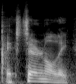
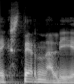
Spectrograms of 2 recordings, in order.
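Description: First: "Externally" with a dark L, like "ex-ter-nolly"; English-style "Externally", stress on TER; English pronunciation. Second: "externally" with Spanish vowels and a clear "-nali" ending; hispanicised "externally", ex-ter-NA-li; Spanish-style mispronunciation. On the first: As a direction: say "Externally" with reduced English vowels. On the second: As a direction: say "externally" as read in Spanish, full A. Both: Shown as a demonstration. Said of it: "nada de externally".

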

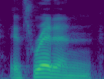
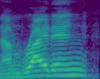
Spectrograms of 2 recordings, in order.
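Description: First: "written" with short "ih", pitch dropping low; short vowel in written. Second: "writing" with a wide "eye" vowel, raised pitch; long vowel in writing. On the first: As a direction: drop "it's written" as the contrasting answer. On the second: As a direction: lift "I'm writing", stretching the "rye". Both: Shown as a demonstration. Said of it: "Esa es la diferencia".

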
